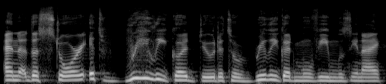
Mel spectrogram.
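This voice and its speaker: Animated young woman telling a story. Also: on the low side, brisk, dry recording, studio quality. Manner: animated, swearing, rambling storytelling. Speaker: podcast co-host. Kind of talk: casual chat. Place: studio.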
